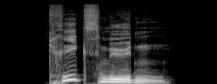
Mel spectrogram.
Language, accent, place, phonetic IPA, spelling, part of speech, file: German, Germany, Berlin, [ˈkʁiːksˌmyːdn̩], kriegsmüden, adjective, De-kriegsmüden.ogg
- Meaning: inflection of kriegsmüde: 1. strong genitive masculine/neuter singular 2. weak/mixed genitive/dative all-gender singular 3. strong/weak/mixed accusative masculine singular 4. strong dative plural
